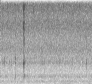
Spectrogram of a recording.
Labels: {"label": "ambient", "recorder": "HydroMoth"}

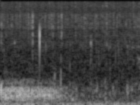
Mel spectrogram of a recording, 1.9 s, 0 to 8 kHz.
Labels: {"label": "biophony, growl", "recorder": "SoundTrap 600 or HydroMoth"}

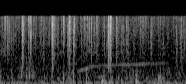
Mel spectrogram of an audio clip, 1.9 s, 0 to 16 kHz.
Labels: {"label": "biophony", "recorder": "SoundTrap 300"}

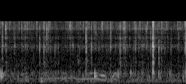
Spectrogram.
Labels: {"label": "biophony, cascading saw", "recorder": "HydroMoth"}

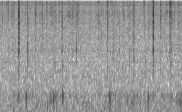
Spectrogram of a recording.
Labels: {"label": "ambient", "recorder": "HydroMoth"}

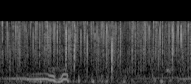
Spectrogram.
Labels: {"label": "biophony, cascading saw", "recorder": "SoundTrap 600 or HydroMoth"}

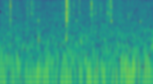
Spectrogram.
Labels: {"label": "ambient", "recorder": "HydroMoth"}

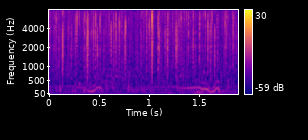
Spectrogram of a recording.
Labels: {"label": "biophony, cascading saw", "recorder": "SoundTrap 600 or HydroMoth"}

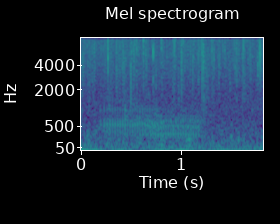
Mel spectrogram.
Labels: {"label": "biophony, croak", "recorder": "SoundTrap 500"}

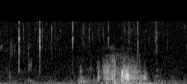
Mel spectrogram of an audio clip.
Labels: {"label": "biophony, low growl", "recorder": "SoundTrap 300"}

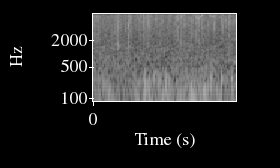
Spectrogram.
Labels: {"label": "biophony, dolphin", "recorder": "SoundTrap 500"}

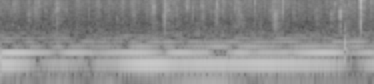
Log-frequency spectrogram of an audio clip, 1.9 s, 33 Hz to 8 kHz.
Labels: {"label": "biophony, midshipman", "recorder": "SoundTrap 500"}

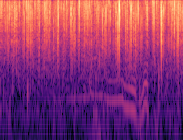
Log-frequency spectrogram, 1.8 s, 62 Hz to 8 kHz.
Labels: {"label": "biophony, cascading saw", "recorder": "SoundTrap 600 or HydroMoth"}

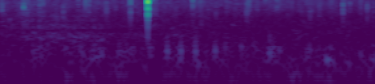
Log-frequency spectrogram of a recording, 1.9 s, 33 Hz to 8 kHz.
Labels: {"label": "biophony", "recorder": "SoundTrap 500"}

